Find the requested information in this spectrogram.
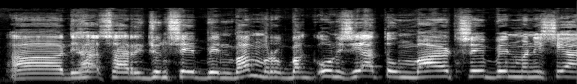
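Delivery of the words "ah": ordinary delivery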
